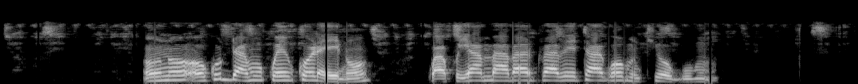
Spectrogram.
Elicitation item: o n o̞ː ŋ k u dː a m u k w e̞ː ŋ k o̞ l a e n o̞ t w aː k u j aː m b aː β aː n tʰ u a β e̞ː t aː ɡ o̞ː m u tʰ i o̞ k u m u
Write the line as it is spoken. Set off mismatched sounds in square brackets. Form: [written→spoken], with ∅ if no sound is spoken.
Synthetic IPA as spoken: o n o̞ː [ŋ→∅] k u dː a m u k w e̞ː ŋ k o̞ l a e n o̞ [t→k] w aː k u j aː m b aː β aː n [tʰ→t] u a β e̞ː t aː ɡ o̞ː m u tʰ i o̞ [k→ɡ] u m u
